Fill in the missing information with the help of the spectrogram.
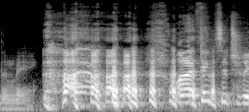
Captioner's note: laughing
